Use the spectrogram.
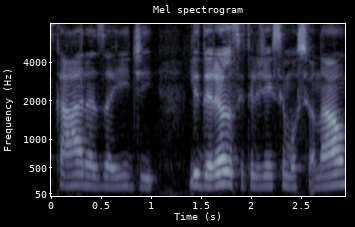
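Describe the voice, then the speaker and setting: Very clean audio of a woman, the background completely silent. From Brazil, interior of Rio Grande do Sul. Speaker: emotional intelligence and leadership trainer. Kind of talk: podcast interview.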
